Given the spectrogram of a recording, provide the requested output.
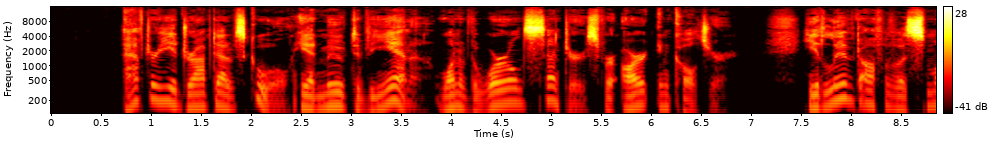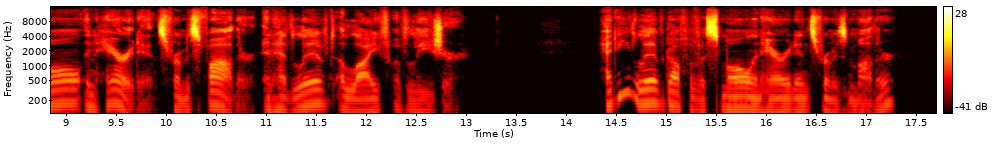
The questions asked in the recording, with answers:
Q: Had he lived off of a small inheritance from his mother?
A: No, he hadn't lived off of a small inheritance from his mother.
